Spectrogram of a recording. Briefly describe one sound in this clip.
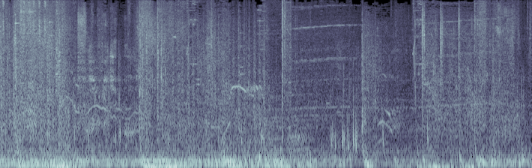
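Gunfire and explosions from a video game ring out rapidly.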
